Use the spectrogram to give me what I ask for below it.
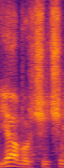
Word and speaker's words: Javorcic: Jarovic, giusto? se pronuncia in questo modo. – Sì, sì, Javorcic, il mister lo Javorcic.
